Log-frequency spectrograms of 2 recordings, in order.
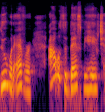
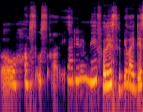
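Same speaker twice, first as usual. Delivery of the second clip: mock weepy, tearful, crying voice; 4 semitones higher than usual. Retelling how family react when finally confronted: imitating someone crying. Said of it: "they want to start crying tears like".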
